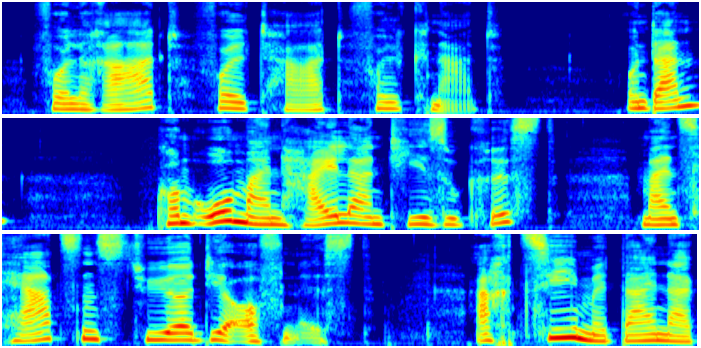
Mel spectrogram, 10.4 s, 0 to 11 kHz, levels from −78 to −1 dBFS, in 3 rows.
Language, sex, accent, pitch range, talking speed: German, female, German, 165-215 Hz, 140 wpm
